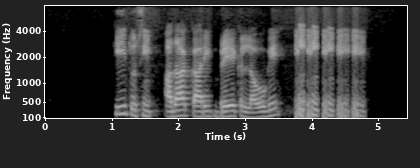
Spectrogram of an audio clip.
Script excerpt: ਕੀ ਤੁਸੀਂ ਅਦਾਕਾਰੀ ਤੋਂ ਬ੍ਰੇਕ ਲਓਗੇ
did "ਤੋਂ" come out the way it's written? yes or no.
no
